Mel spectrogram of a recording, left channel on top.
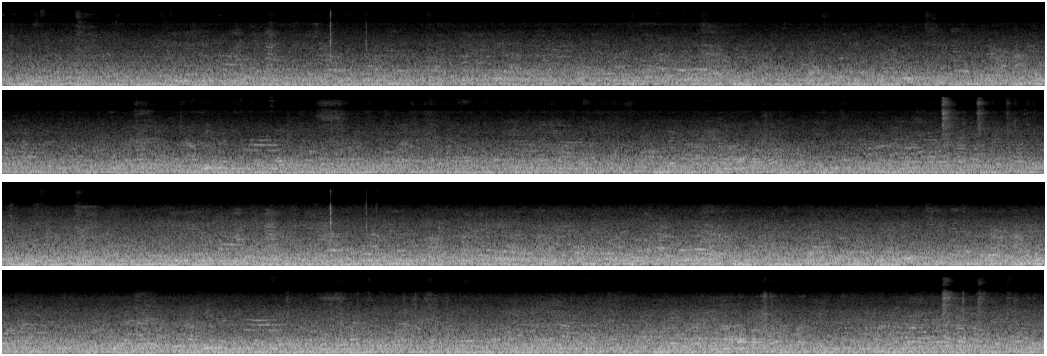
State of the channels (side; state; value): left; quieter; 3.5 dB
